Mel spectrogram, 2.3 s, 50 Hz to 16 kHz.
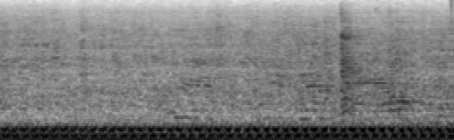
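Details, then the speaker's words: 1951 Chevy pickup, 6-volt points ignition, revived after 40 years abandoned in a field: steady, even idle with no knocks or stumbles, about 20 psi oil pressure, charging, coolant fine; running like a top. "Man, she sounds good. Thing's running like a top, man."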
